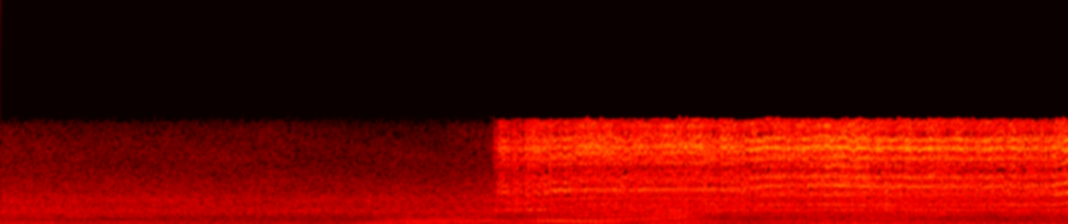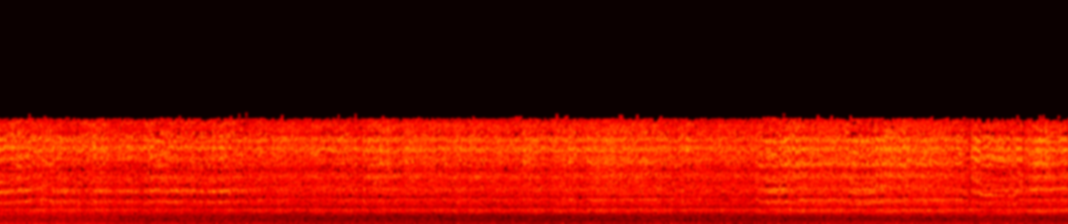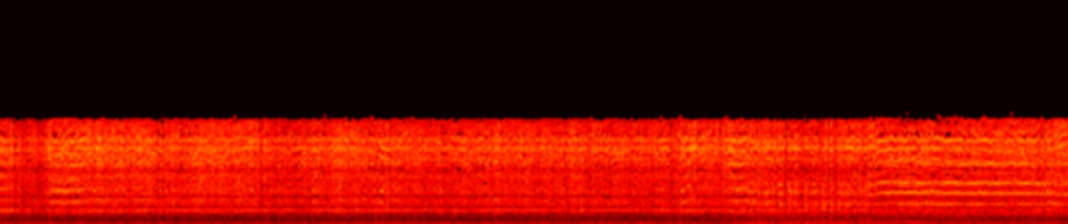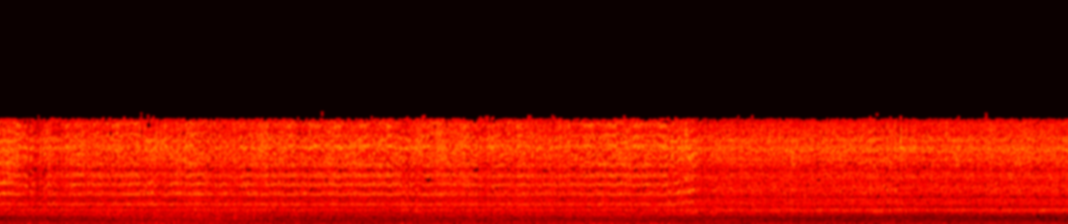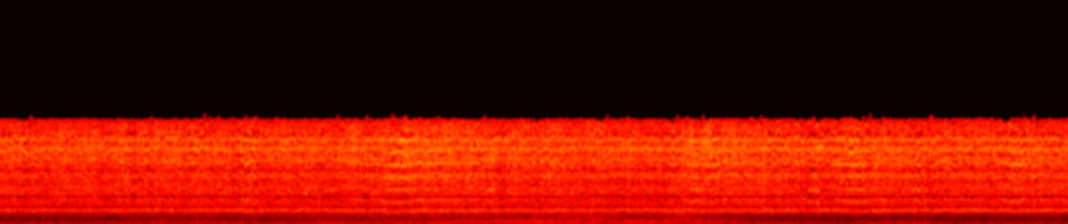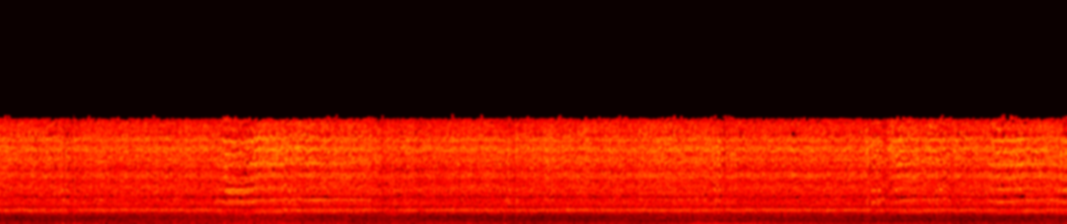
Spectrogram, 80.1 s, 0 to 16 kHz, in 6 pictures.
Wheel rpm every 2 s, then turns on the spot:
0, 0, 20, 160, 180, 180, 200, 220, 230, 230, 230, 230, 220, 220, 230, 230, 230, 230, 200, 190, 190, 190, 190, 190, 220, 230, 230, 230, 230, 230, 230, 230, 230, 230, 230, 230, 240, 230, 230, 230.
none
